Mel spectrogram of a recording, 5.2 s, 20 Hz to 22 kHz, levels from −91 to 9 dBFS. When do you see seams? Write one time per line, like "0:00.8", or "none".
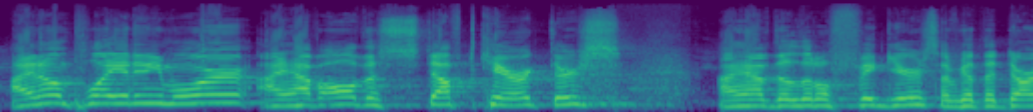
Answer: none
